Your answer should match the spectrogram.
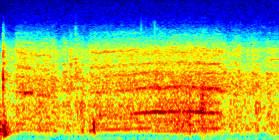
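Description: Mitsubishi Lancer Evolution X rally car's turbocharged four-cylinder engine pulling hard under acceleration, heard from inside the cabin. Its pitch rises slightly as the car gains speed.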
